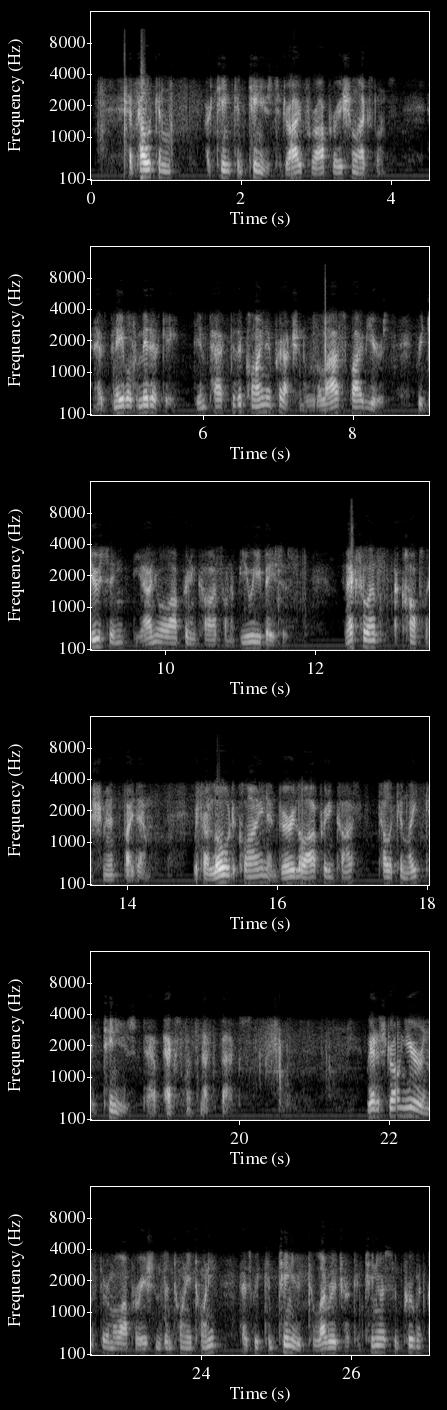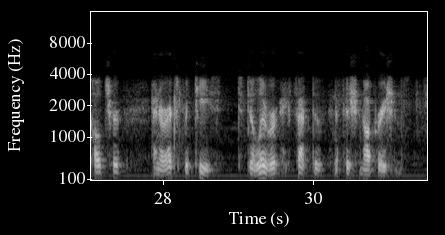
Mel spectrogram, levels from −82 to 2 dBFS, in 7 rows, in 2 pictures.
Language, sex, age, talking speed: English, male, 60-79, 165 wpm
